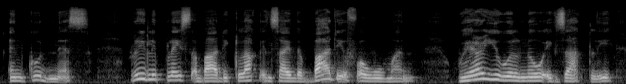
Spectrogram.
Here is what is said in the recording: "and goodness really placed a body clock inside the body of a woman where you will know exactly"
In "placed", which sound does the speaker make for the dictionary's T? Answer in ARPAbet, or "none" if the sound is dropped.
none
